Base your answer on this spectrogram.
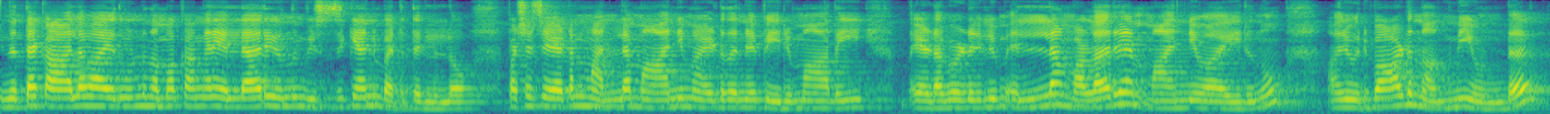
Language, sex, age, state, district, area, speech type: Malayalam, female, 30-45, Kerala, Kottayam, rural, spontaneous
